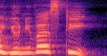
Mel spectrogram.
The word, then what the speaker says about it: university: example we have words and uncle but our university both the words begin with you but the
